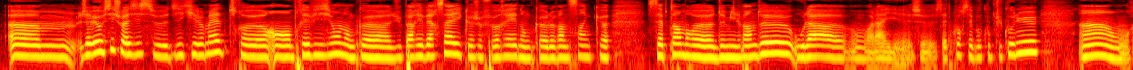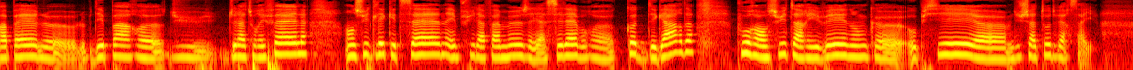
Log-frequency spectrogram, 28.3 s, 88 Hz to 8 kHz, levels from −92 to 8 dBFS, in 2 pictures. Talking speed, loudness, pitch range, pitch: 160 wpm, -19 LUFS, 205-240 Hz, 215 Hz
